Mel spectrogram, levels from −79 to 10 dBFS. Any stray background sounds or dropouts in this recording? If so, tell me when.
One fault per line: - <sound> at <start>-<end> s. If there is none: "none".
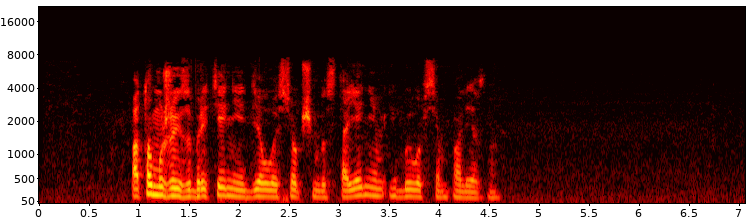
none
